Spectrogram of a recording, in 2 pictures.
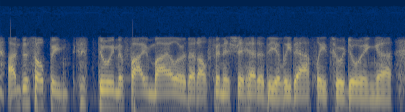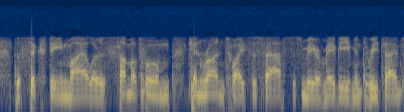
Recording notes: called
